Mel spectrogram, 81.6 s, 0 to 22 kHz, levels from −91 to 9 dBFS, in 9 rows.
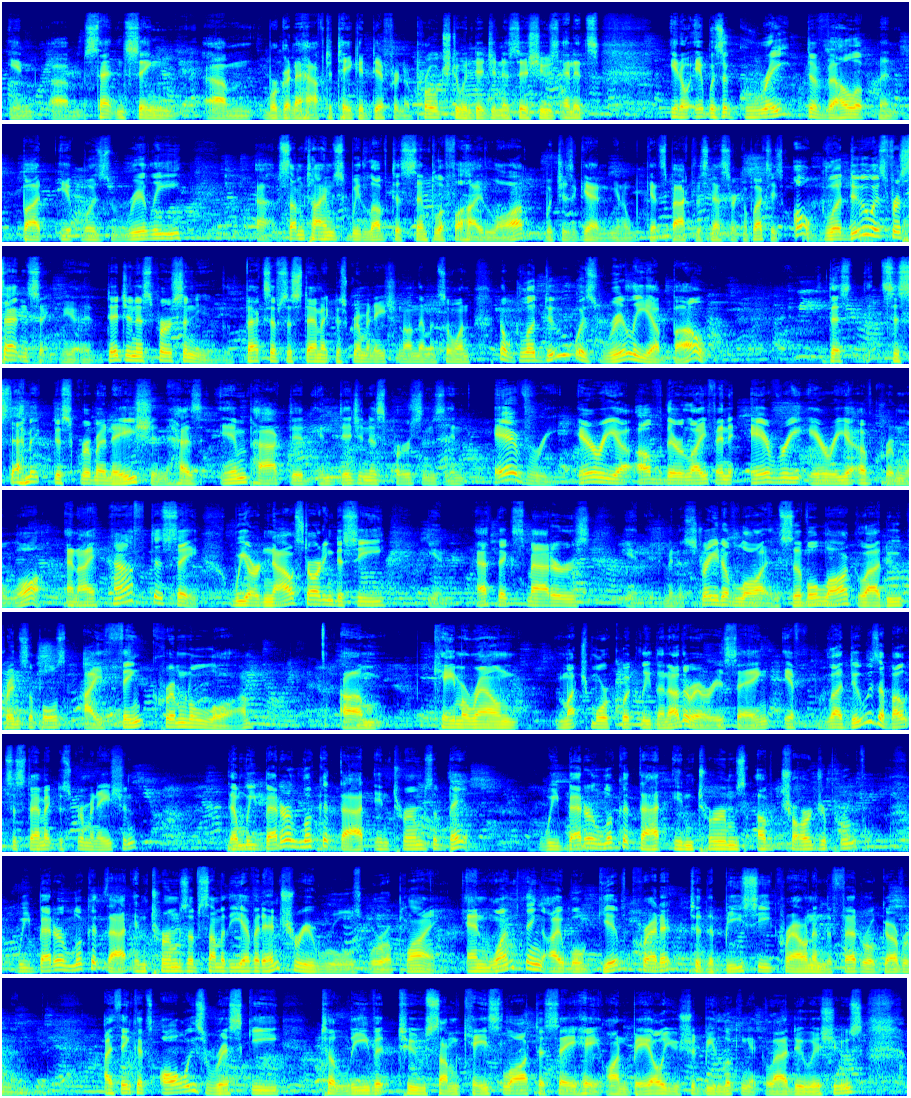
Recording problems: chatter from many people; noticeable; throughout; 15 dB below the speech

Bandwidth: 14.5 kHz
